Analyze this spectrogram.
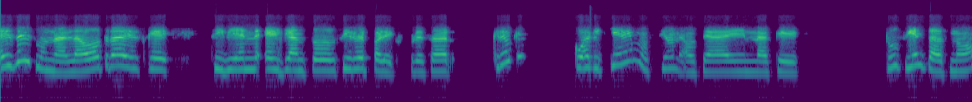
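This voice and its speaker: Lively intonation marks this woman's high-pitched voice. She talks at a very slow pace. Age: 20s. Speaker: psychology graduate, guest. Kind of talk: casual group discussion.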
